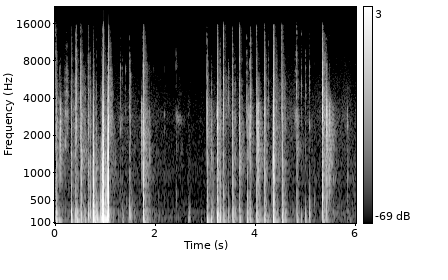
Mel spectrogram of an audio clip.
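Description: Keystrokes on a computer keyboard: a quick run of key clicks, a pause of about a second, then a second run of clicks that stops shortly before the end, as a sudo command is typed in and a password entered.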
